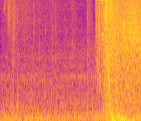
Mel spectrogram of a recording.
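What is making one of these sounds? A gun fires a loud burst at close range.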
